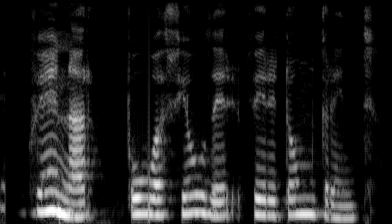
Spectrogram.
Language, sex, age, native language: Icelandic, female, 14, Icelandic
